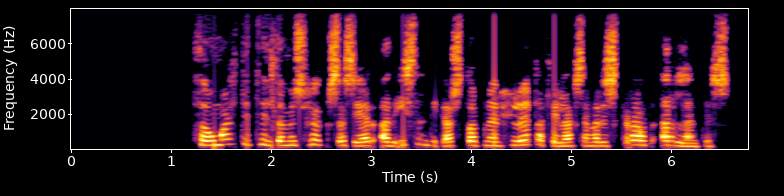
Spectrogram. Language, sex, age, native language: Icelandic, female, 40-49, Icelandic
